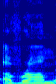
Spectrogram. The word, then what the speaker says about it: Avram: B's and V's in Hebrew are kind of interchangeable. So if you see a V, it could either be pronounced as a V or it can be pronounced as a B. So it's Avram or Abram.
